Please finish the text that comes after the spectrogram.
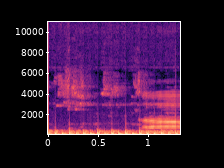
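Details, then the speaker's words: Honda Beat FI scooter with a damaged crankshaft that wouldn't kick-start, after a pulley/CVT fix; the engine fires at once on the kick start and settles into a quick, even putter of about ten pulses a second. The kick starter now engages. Normal kick-start and idle. "Oke, coba dihidupkan. Nah, sip. Selaannya aman, nyangkut, berarti"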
